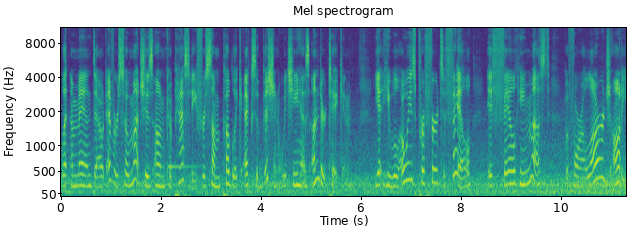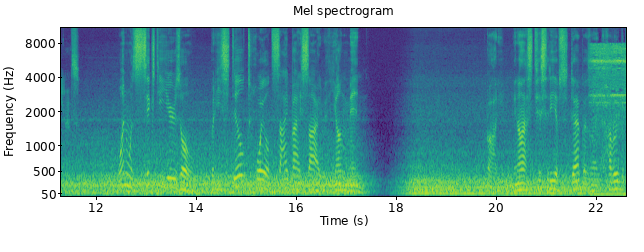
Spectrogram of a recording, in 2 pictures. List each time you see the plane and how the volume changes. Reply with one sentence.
You can hear the plane from 0.0 to 22.5 s, getting louder.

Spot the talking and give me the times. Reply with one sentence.
The talking can be heard from 0.0 to 11.7 s, from 12.4 to 17.4 s and from 19.8 to 22.5 s.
